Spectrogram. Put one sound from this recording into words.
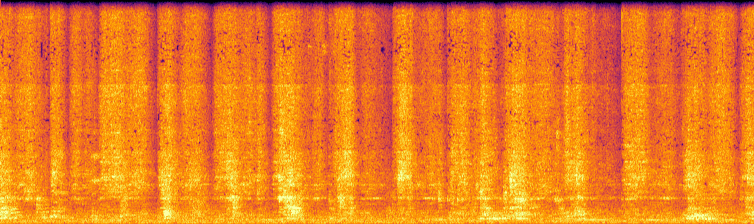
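Milk squirts into a pail in quick rhythmic hissing bursts.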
